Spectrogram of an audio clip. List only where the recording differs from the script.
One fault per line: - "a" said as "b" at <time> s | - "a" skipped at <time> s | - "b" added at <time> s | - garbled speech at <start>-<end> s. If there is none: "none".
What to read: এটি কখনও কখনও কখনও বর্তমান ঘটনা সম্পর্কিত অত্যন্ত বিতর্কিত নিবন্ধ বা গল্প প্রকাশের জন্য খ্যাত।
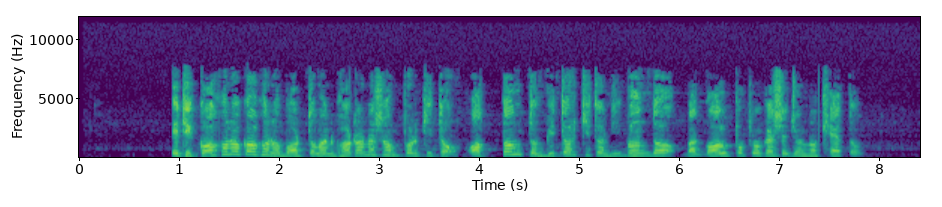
- "কখনও" skipped at 2.0 s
